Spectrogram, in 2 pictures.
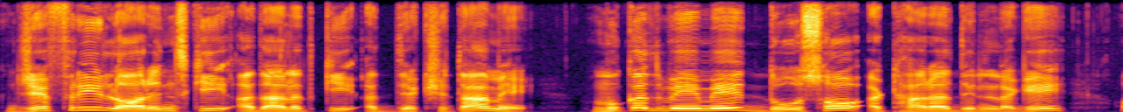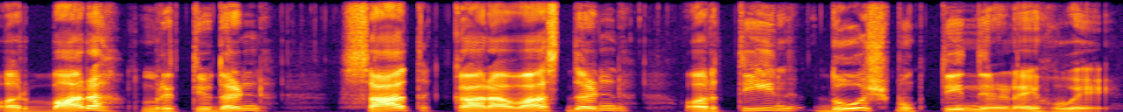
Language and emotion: Hindi, neutral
